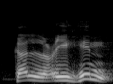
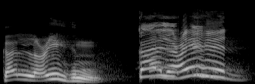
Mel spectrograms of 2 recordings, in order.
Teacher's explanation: ہاں کو بھی ساکن رکھنا ہے، نون کو بھی ساکن کرنا ہے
